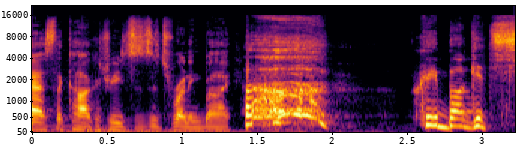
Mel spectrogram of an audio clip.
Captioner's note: groans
